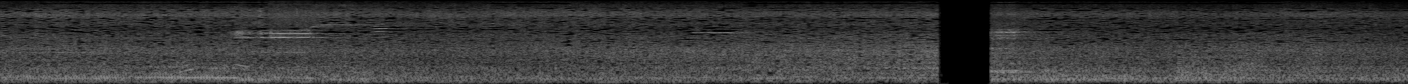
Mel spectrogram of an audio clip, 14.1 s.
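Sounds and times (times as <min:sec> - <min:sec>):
heavy rain hiss: 0:00.0 - 0:14.0
traffic on wet road: 0:00.0 - 0:14.0.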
